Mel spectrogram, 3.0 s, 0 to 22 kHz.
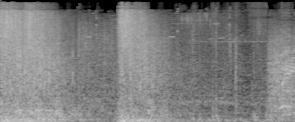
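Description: Musket volleys crackle in a battle scene from the video game Assassin's Creed 3, several dense bursts of fire spread across a busy, noisy background of scattered shots and commotion.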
